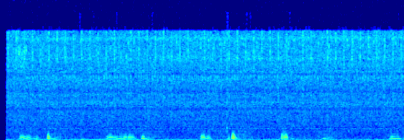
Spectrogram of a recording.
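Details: Pet hedgehog Sumiko, deeply asleep in her bed, makes sleep-talk noises described as "hiko hiko" and "hikku hikku": short squeaky nasal chirps in small clusters, each roughly a second apart, over a faint low hum.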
